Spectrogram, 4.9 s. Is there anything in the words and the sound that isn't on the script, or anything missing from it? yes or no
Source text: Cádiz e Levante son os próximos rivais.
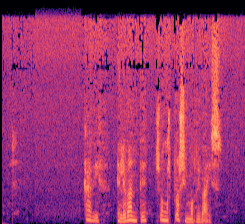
no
